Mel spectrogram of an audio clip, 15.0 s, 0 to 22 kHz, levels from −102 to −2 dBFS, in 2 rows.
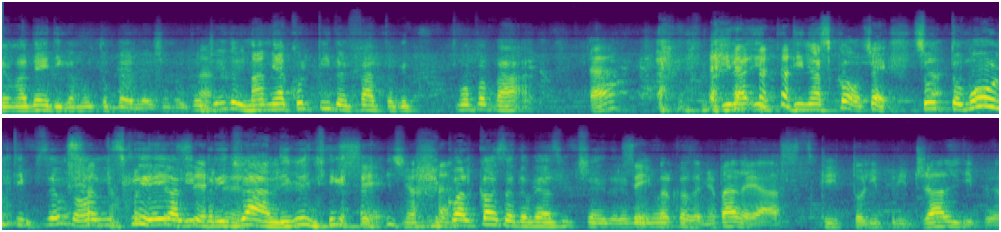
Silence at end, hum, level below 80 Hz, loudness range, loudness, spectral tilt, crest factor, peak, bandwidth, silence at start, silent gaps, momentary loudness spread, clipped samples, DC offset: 0 s; none; -68 dBFS; 5 LU; -15 LUFS; -5.5 dB/octave; 14 dB; 0 dBFS; 11 kHz; 0 s; none; 11 LU; under 0.1%; under 0.1%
